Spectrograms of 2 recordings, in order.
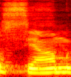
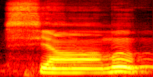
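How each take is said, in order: First: श्याम as "syam", closed on m; halant ending. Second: श्याम slowly as "syaa-ma"; full ma. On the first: Teacher showing a halant, श्याम as "syam". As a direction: drop the final vowel of श्याम. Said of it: "अगर हलंत होता तो श्याम कह देते". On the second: Teacher keeping the whole ma, श्याम as drawn-out "syaa-ma". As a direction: open the last m of श्याम into "ma". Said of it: "और पूरा रखना है म को". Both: Shown as a demonstration.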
